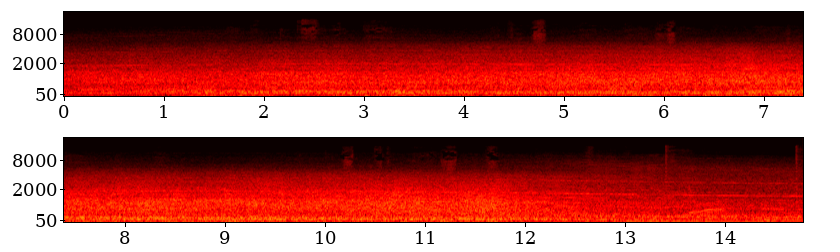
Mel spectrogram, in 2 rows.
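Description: Airbus A319 airliner after landing in X-Plane 11 fills the cabin with a steady, loud broadband roar of engines and rolling, constant throughout with no pauses.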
